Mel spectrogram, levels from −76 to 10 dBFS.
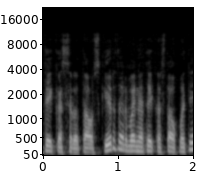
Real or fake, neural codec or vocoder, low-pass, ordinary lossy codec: real; none; 10.8 kHz; MP3, 48 kbps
